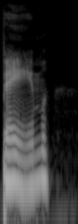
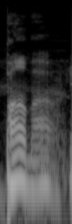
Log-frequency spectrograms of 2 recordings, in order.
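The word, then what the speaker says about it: Böhme: We all grew up saying BAME, but it's spelled B-O-H-M-E, so it's really like BOMA, you know, right?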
